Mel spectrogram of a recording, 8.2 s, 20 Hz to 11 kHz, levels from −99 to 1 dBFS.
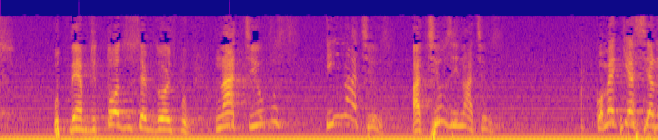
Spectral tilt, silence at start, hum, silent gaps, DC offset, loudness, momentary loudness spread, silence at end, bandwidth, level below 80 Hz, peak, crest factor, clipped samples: -6 dB/octave; 0 s; none; none; 20%; -19 LUFS; 16 LU; 0 s; 8 kHz; -26 dBFS; 0 dBFS; 20 dB; under 0.1%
